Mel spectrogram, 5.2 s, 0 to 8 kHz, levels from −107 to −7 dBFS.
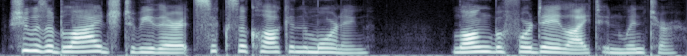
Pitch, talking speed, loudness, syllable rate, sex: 225 Hz, 185 wpm, -18 LUFS, 5.9 syllables/s, female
